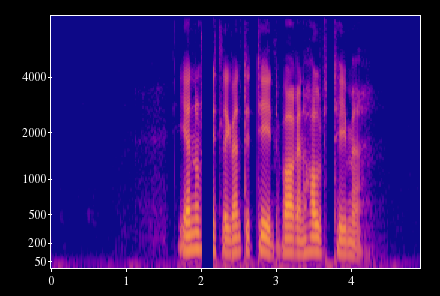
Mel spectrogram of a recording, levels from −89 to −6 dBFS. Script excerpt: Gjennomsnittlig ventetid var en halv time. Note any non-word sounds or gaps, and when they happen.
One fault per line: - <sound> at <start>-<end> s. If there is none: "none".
- dropout at 2.0-2.2 s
